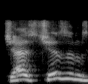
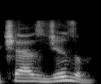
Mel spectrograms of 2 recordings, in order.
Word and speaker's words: Jazz Chisholm: And I actually said his name properly. I didn't say Chaz Chisholm.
